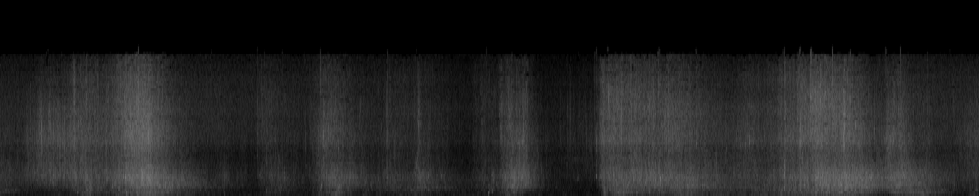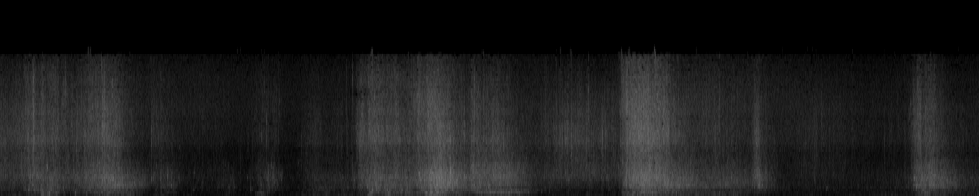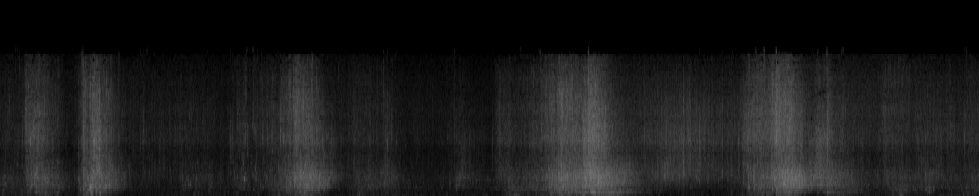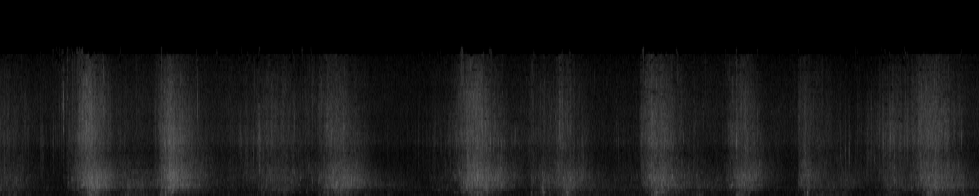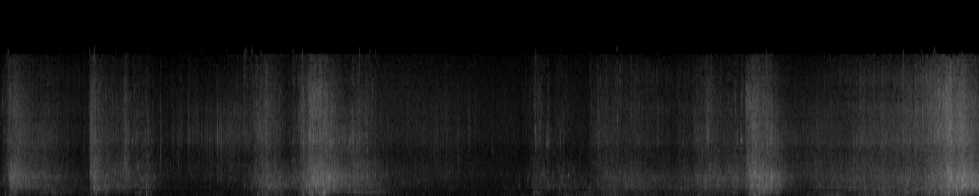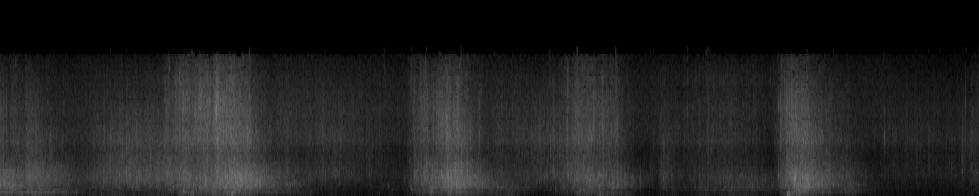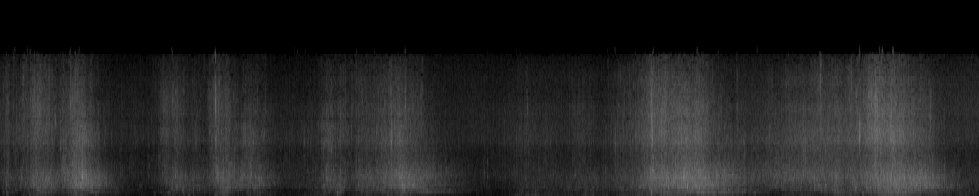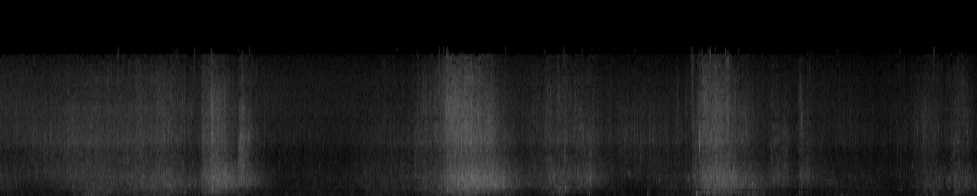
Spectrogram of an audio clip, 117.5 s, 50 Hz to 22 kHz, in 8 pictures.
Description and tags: Closer take of soft waves splashing on the pebbles of a beach in Gaspé Bay, Quebec Canada. For a take still closer please listen to 20080808.wawes.pebbles.closeup. Recorded with two Shure WL183 capsules into a Fel preamp and Edirol R09 recorder.
beach, field-recording, nature, splashing, water, wave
